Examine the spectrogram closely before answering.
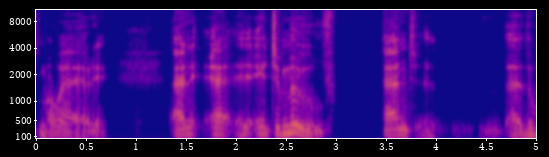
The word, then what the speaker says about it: movere: I think the Romans would have pronounced it like the Italians, movere.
